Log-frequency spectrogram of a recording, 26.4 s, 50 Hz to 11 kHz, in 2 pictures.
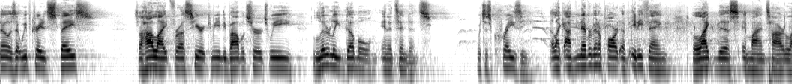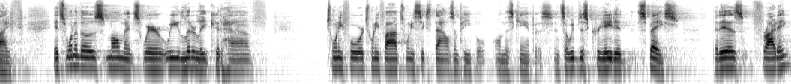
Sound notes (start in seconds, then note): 9.4 applause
